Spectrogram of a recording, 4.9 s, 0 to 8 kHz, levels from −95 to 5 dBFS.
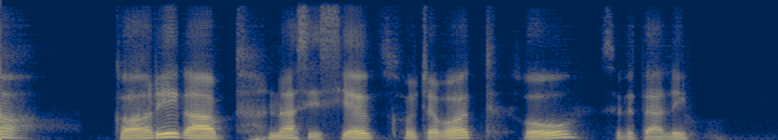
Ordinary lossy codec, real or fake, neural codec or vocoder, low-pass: none; fake; codec, 16 kHz, about 1 kbps, DyCAST, with the encoder's durations; none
